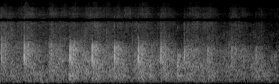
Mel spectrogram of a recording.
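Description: A church congregation claps to encourage the children, a steady, even patter of many hands with a faint constant hum in the background.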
